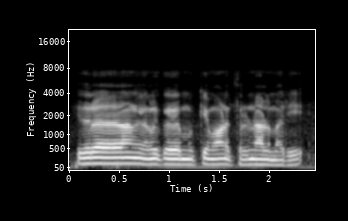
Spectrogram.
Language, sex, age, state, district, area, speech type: Tamil, male, 60+, Tamil Nadu, Kallakurichi, urban, spontaneous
